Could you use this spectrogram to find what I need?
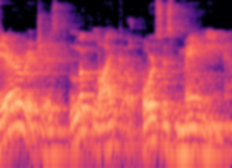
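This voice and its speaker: In a put-on character voice, a man speaks at a medium pitch and a very slow pace with a clear echo. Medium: read story.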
